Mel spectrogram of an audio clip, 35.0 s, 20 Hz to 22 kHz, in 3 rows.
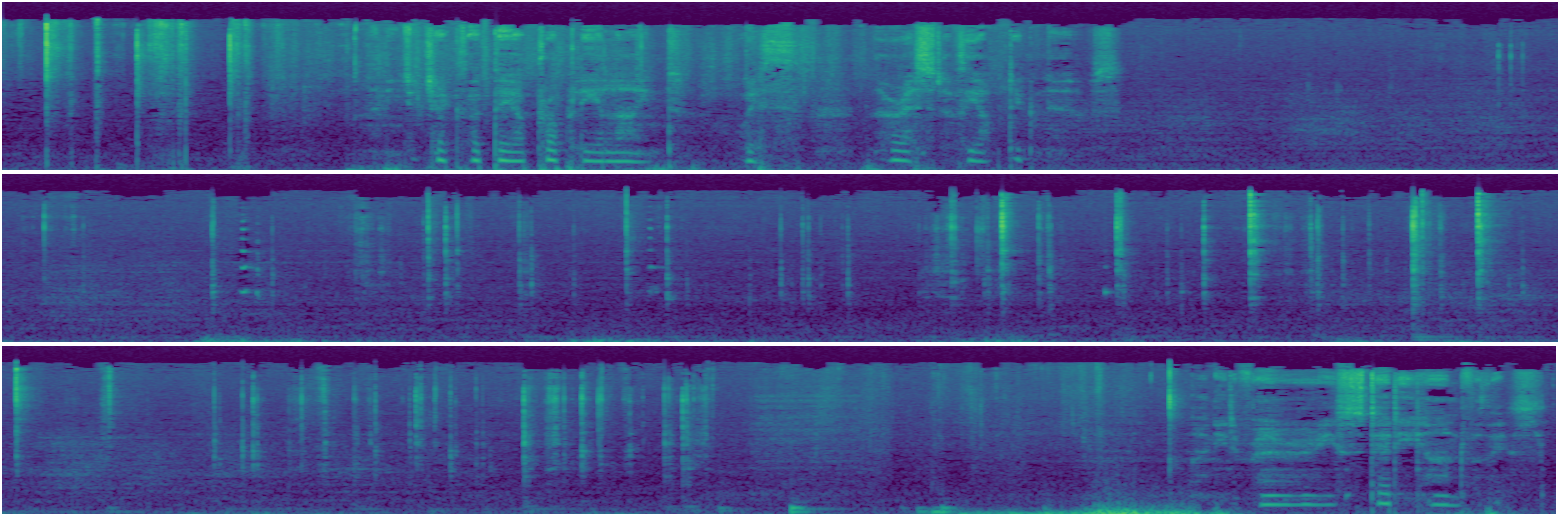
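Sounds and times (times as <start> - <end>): small clicks and taps: 14.4 - 24.2
rumbling brush against microphone: 30.2 - 32.5.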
